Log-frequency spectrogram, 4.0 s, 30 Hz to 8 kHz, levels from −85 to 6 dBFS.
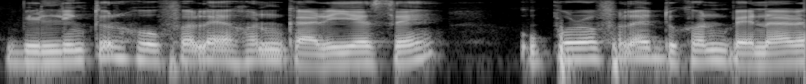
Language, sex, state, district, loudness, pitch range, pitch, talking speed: Assamese, male, Assam, Kamrup Metropolitan, -16 LUFS, 125-145 Hz, 135 Hz, 150 wpm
